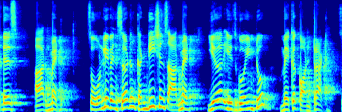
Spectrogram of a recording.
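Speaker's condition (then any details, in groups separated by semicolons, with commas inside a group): No condition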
